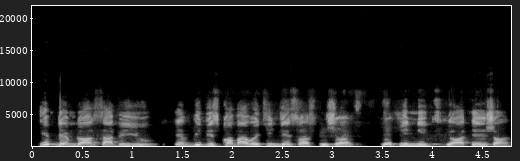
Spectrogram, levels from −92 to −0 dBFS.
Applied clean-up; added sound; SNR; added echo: neural mask model Resemble Enhance denoiser.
